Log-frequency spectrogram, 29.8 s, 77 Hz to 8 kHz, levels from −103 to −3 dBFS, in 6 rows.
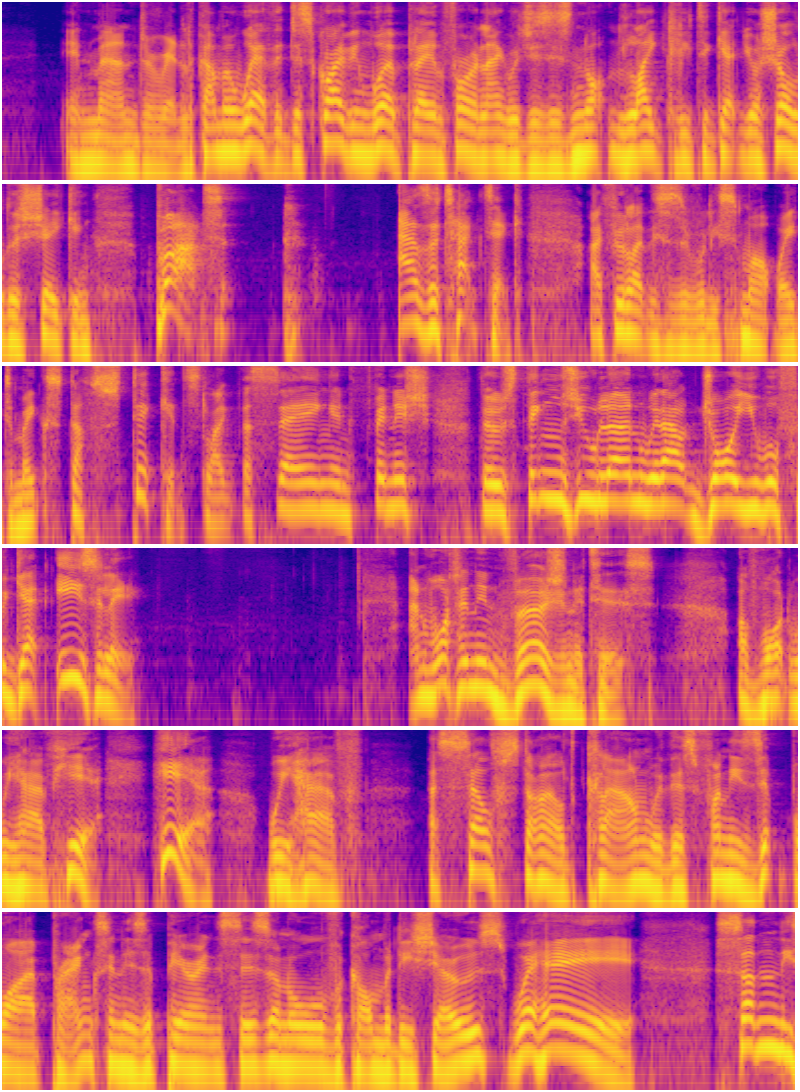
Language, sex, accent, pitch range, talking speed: English, male, British, 130-190 Hz, 165 wpm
